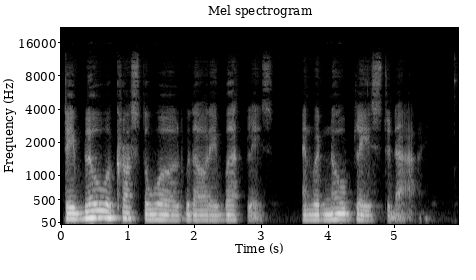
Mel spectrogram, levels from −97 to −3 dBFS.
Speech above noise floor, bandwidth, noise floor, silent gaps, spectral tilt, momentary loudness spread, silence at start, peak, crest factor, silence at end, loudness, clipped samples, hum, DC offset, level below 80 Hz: 35 dB; 10.5 kHz; -61 dBFS; none; -9 dB/octave; 21 LU; 0.05 s; -8 dBFS; 18 dB; 0.7 s; -26 LUFS; under 0.1%; none; under 0.1%; -62 dBFS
